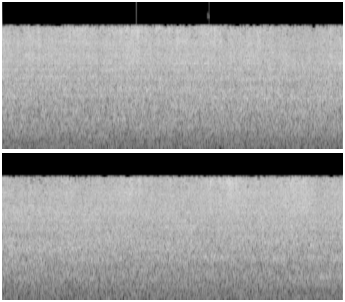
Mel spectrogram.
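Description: A long freight train's boxcars and autorack cars rolling past on the rails: a loud, steady, even roar with no single clank or horn standing out.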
